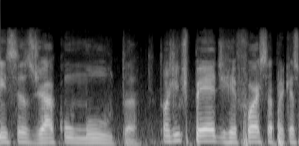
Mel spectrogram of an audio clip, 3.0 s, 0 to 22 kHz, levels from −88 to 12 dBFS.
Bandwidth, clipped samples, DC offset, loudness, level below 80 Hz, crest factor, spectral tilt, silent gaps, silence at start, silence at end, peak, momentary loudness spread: 9.6 kHz; under 0.1%; under 0.1%; -16 LUFS; -38 dBFS; 16 dB; -6 dB/octave; none; 0 s; 0 s; 0 dBFS; 9 LU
